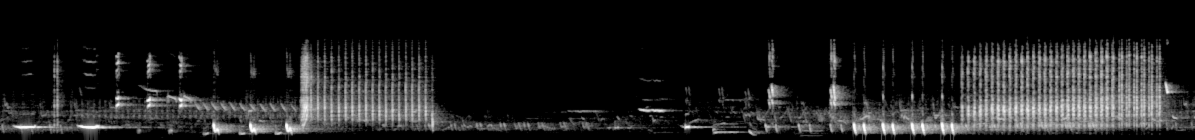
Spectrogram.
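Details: Thrush nightingale singing in a spring forest at sunrise: varied phrases of clear whistles, sharp clicks and fast repeated pulses, with two long, dry, buzzing rattles.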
